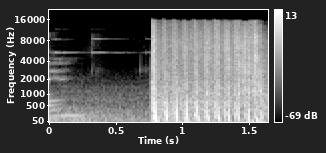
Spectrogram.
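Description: Sudden burst of rapid automatic gunfire in Apex Legends, a loud rattling stream of shots starting after a quiet moment and continuing to the end.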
